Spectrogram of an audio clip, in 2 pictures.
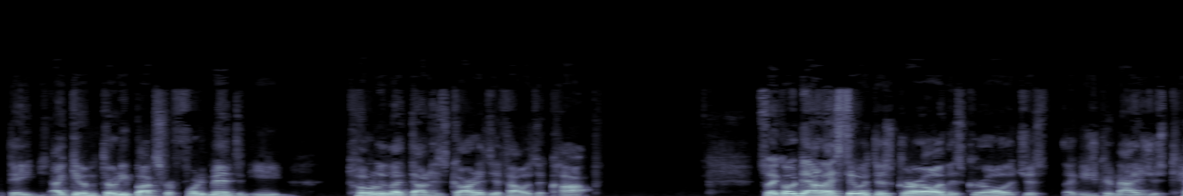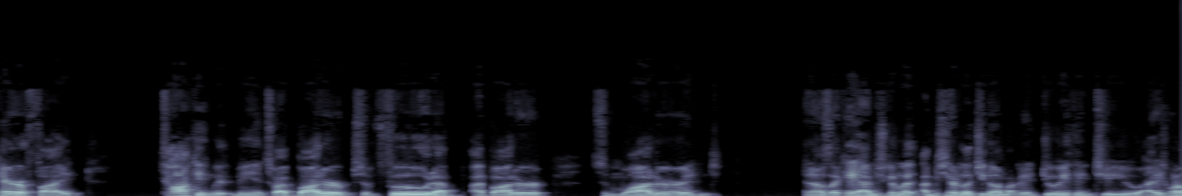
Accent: Wyoming, United States; growing up in Wyoming

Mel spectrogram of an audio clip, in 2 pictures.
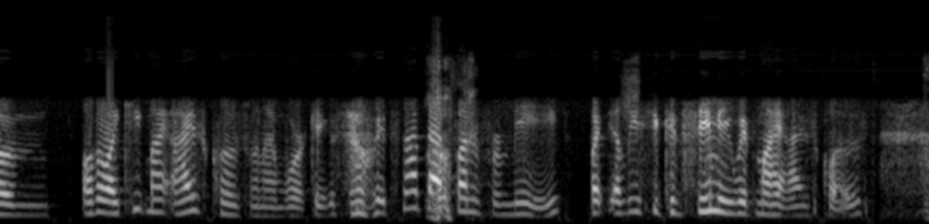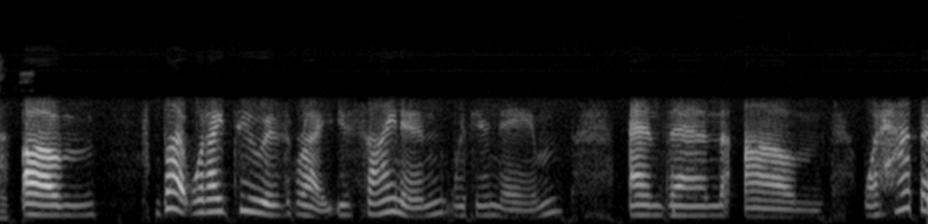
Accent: New York, United States; I am from Long Island, I'll admit that, but I am not that person.

